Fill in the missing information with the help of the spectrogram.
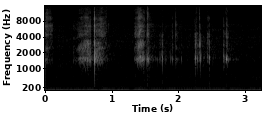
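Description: A single fingertip with a short nail taps and scratches the flat top of a blue plastic Nivea jar lid. About seven short, dry clicks land among soft scratching swishes, each with a hollow tone around 1.6 kHz and bright edges that die away almost instantly. A steady low hum sits underneath throughout.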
